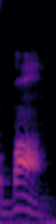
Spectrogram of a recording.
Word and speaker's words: bomb: went off right bomb right there's no but at the end I don't make a B sound at the end of this word yeah so bomb luckily nobody was near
